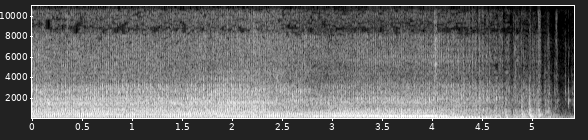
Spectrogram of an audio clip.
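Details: Mid-1980s Johnson 35 two-stroke outboard, warm, after cleaning a bad connection at the ignition harness (previously hard to start when warm): steady, even buzz with no misses, winding down smoothly at shutoff; normal running.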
